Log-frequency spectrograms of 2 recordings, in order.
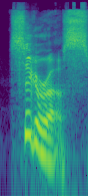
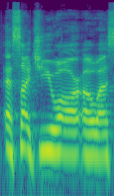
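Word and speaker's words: Sigur Rós: Gonzo Lude, Sigur Ros, Siguros, Icelandic band. Yeah. Oh yeah. Okay. Yeah. I'm gonna have to bow out. Okay. Okay. Sigur Ros.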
